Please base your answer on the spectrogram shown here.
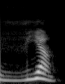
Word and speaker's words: vient: Il vient. Je ne prononce pas la lettre T.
